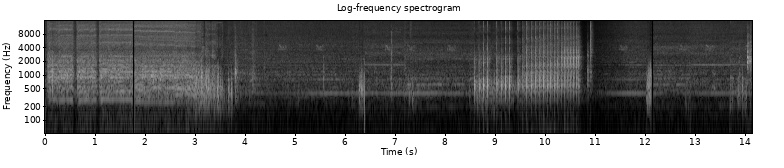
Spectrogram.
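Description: Power drill boring a hole through a hardwood joint for about three and a half seconds, then a few light knocks. About two-thirds of the way in, a loud burst of rapid clicking lasts roughly two seconds and stops suddenly.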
